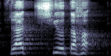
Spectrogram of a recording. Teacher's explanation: त में अ मिक्स करेंगे, रच्युत। त में अ की मात्रा तो विसर्ग को पढ़ेंगे ह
